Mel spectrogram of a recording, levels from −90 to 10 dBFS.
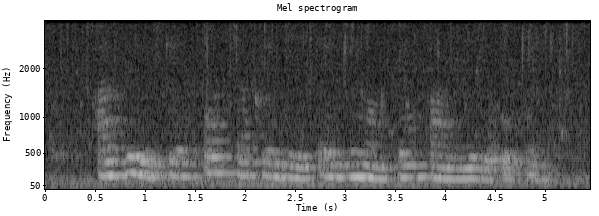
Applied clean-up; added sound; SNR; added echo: none; Rain; 14 dB; reverberation time 0.8 s.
